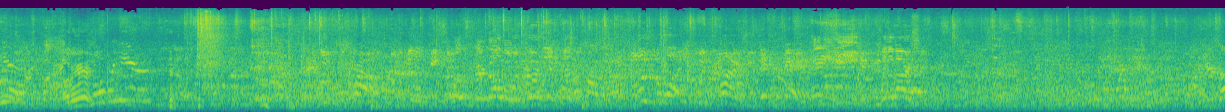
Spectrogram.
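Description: A crowd of men and women chatters throughout a large echoing hall.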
